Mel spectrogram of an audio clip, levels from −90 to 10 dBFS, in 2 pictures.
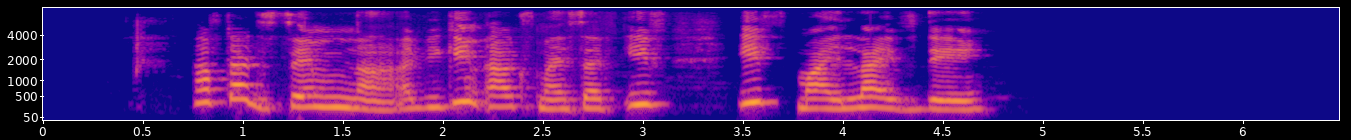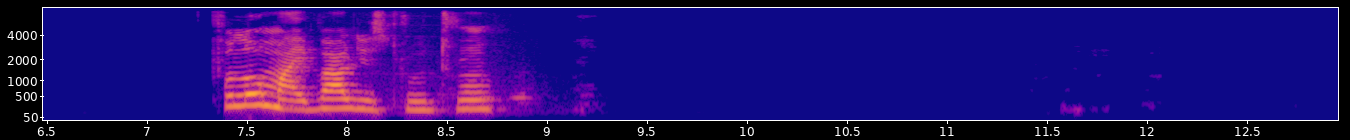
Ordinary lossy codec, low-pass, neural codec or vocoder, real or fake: none; 7.2 kHz; none; real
